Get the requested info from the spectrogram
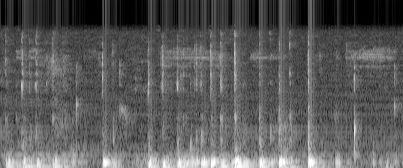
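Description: Typing on a computer keyboard: a quick, irregular run of key clicks with a short pause about a second in, as a username and password are entered at a login prompt.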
